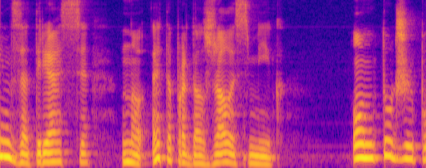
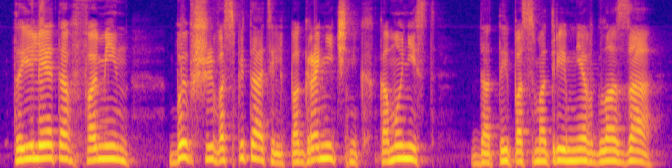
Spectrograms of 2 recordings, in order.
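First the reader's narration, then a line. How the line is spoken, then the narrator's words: Exasperated shout. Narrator (Russian): Краснов, не выдержав, крикнул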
